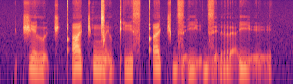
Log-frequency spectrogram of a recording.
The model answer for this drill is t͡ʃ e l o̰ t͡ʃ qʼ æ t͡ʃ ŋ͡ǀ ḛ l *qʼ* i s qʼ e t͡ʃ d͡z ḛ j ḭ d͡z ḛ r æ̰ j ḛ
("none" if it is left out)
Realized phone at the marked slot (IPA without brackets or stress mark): kʼ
